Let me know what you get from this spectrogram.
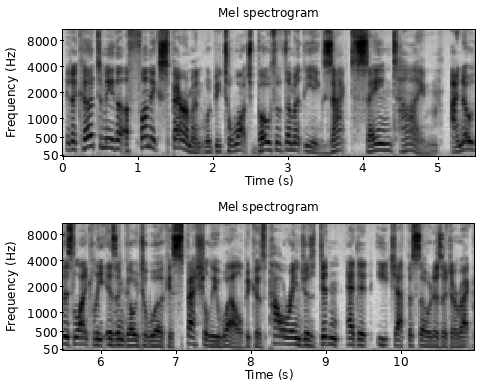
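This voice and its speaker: A man hosting a video review in casual scripted commentary, with wry, tongue-in-cheek asides. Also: medium pitch.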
